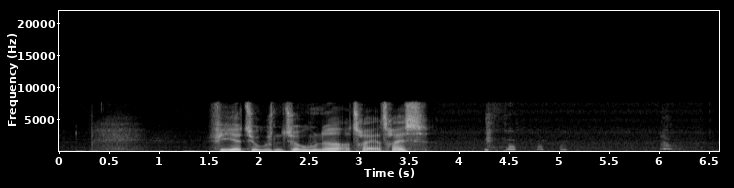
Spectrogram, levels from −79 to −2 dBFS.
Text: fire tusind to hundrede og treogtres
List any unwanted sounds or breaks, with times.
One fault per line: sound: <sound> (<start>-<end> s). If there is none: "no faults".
sound: laugh (4.0-5.1 s)
sound: bark (6.0-6.3 s)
